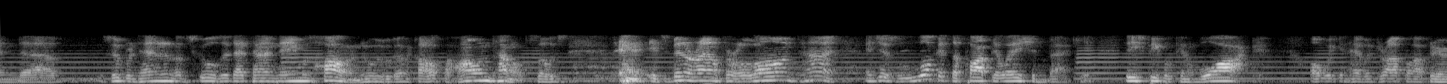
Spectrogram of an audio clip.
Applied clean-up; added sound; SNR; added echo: none; Trumpet; 17 dB; reverberation time 0.3 s.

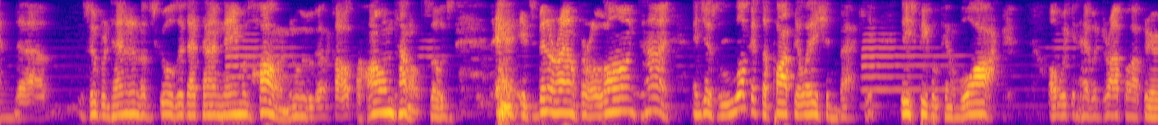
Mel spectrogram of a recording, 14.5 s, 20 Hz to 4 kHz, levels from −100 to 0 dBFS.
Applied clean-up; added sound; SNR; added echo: classical method WPE with log-MMSE.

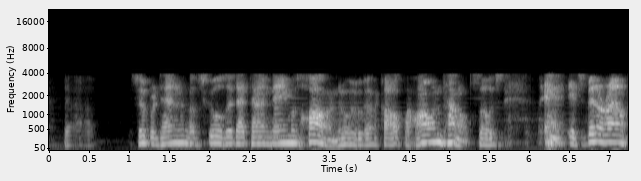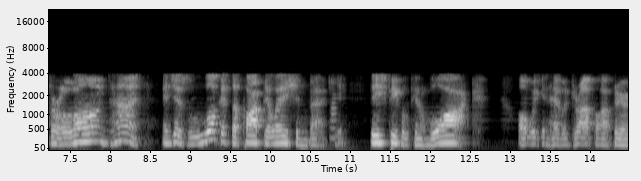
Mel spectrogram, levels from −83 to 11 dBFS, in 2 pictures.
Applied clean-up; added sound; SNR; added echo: neural mask model DeepFilterNet 3.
